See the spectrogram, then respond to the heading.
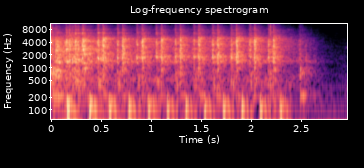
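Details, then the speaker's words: Small kids' ATV with electric start: starter turns the engine over in even beats, about two and a half a second, then dies away, engaging without the button pressed because the start switch is broken; before replacing the switch. "so this little uh switch here is messed up and the way it's supposed to work is there's this little there's this little spring and this spring is one once you depress this little button here the Spring's supposed to close and create contact and then and allow it to start but this thing is messed up"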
